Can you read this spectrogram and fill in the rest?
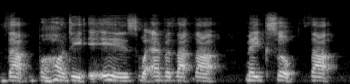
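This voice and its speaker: Slow-spoken woman with a stutter. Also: fairly low pitch, level tone, slightly rough. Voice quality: stutter with frequent repetitions and blocks. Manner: gentle, reflective, laughs lightly at herself. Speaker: non-duality teacher hosting an online meeting. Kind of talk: spiritual talk. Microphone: online call broadcast.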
